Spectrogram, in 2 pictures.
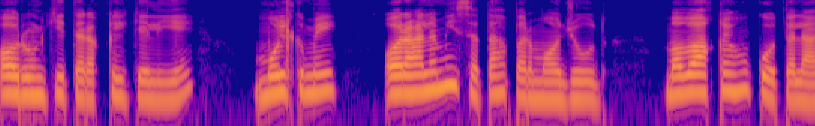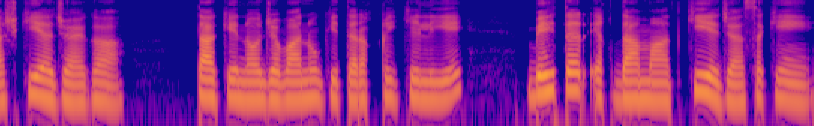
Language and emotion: Urdu, neutral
